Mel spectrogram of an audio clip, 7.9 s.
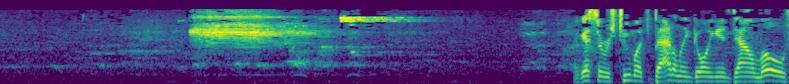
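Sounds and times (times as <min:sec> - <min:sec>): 
referee's whistle at basketball game: 0:01.8 - 0:04.4
speech: 0:05.7 - 0:07.8.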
